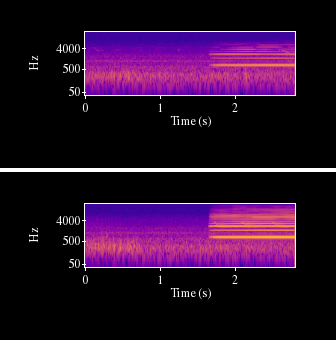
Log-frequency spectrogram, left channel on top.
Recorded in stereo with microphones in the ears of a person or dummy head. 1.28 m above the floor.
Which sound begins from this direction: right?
A violin, at 1.7 s.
